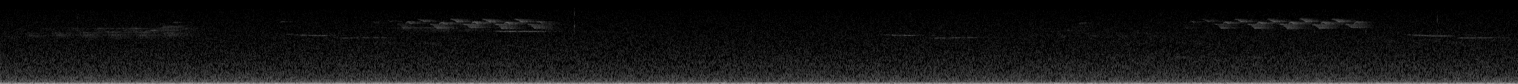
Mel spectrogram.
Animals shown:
Black-throated Green Warbler (Setophaga virens), Black-and-white Warbler (Mniotilta varia), Black-capped Chickadee (Poecile atricapillus), Ovenbird (Seiurus aurocapilla)

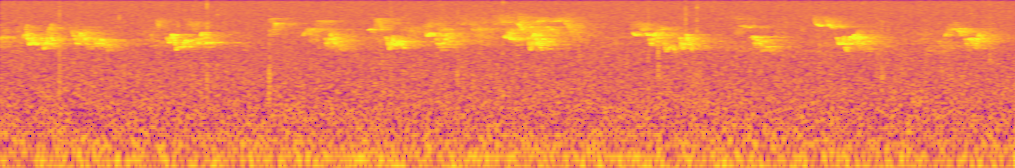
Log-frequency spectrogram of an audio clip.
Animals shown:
Ovenbird (Seiurus aurocapilla), Red-eyed Vireo (Vireo olivaceus)

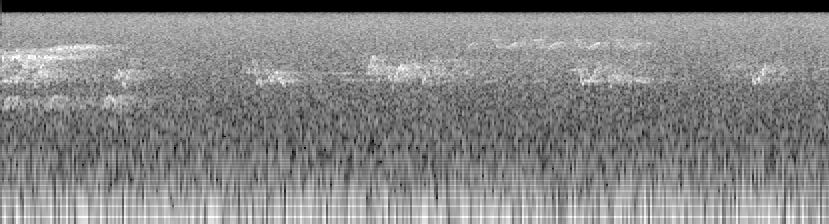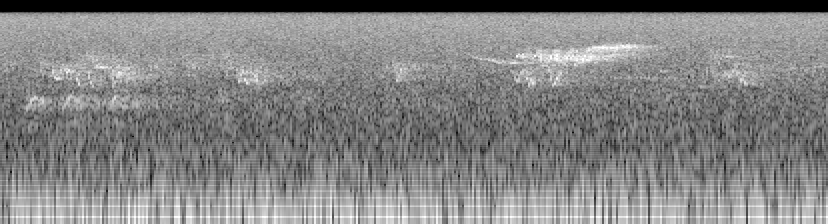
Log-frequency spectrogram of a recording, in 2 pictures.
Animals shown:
Black-and-white Warbler (Mniotilta varia), American Crow (Corvus brachyrhynchos), Black-throated Blue Warbler (Setophaga caerulescens), Wood Thrush (Hylocichla mustelina), Eastern Wood-Pewee (Contopus virens), Red-eyed Vireo (Vireo olivaceus)

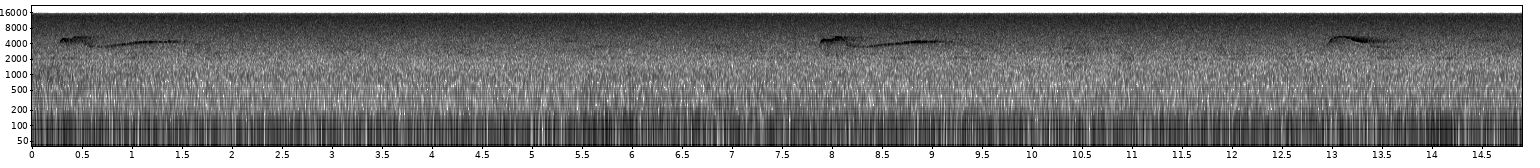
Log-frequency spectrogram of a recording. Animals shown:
Eastern Wood-Pewee (Contopus virens)

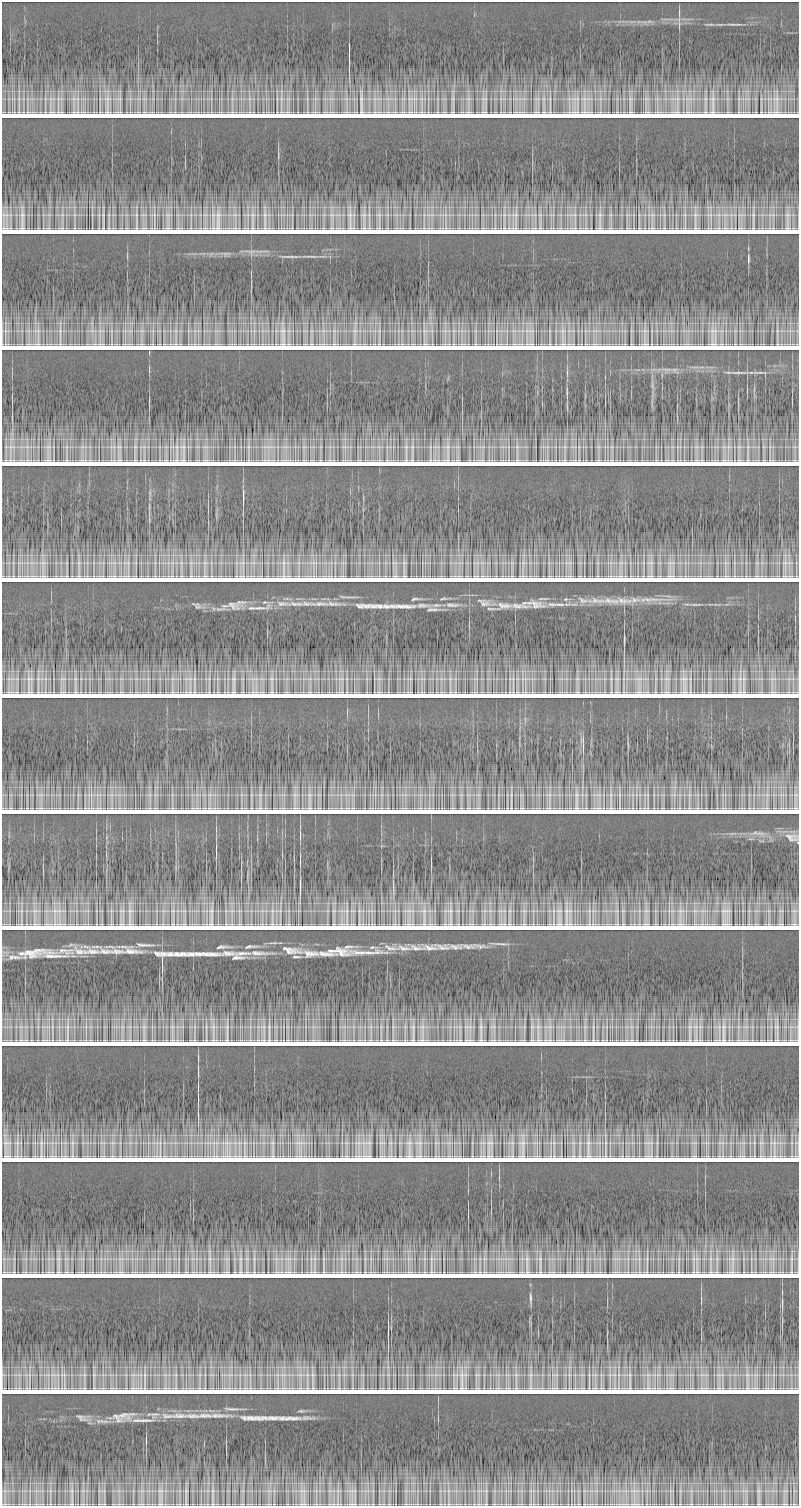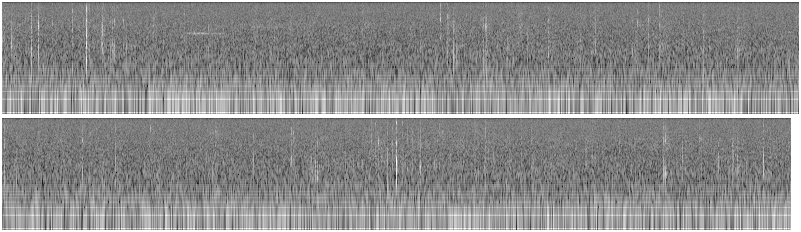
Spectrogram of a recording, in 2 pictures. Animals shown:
Blue Jay (Cyanocitta cristata), Winter Wren (Troglodytes hiemalis), Hermit Thrush (Catharus guttatus), Black-throated Green Warbler (Setophaga virens)

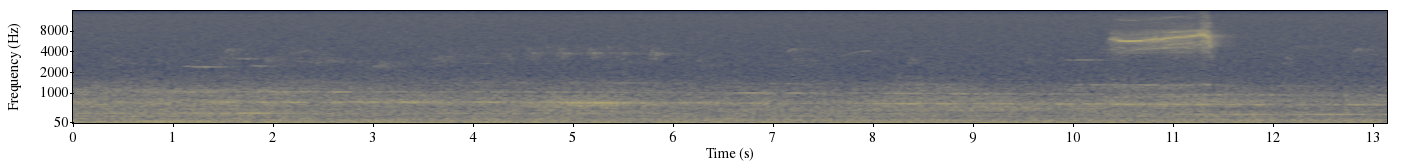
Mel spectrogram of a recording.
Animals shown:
Scarlet Tanager (Piranga olivacea), Ovenbird (Seiurus aurocapilla), Hermit Thrush (Catharus guttatus), Barred Owl (Strix varia)

